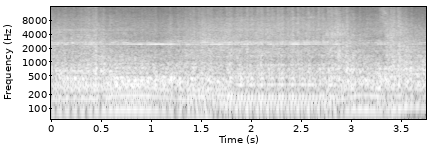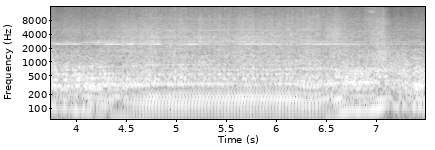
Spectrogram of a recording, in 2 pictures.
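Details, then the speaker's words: Old BMW E36, essentially straight-pipe exhaust, before repair, revving: loud raspy roar with a sharp puffing rasp swelling each rev from a hole in the exhaust; owner thinks he knows where it is. "you're gonna hear the hole in the exhaust I think I know where it is we're gonna patch that up and hope this only hole there is in this old exhaust"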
